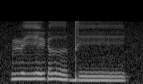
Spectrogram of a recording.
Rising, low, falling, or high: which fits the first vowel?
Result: high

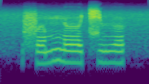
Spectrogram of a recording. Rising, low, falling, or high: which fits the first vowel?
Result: rising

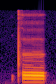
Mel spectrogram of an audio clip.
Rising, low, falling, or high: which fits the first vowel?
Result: low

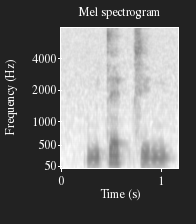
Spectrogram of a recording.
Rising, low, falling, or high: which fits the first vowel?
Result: rising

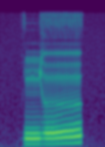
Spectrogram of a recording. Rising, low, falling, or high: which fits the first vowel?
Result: rising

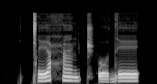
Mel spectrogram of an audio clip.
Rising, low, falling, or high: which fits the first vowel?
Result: rising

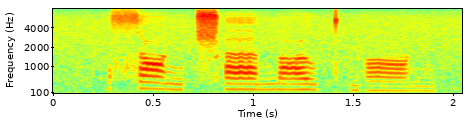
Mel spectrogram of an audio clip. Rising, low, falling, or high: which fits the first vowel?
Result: falling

